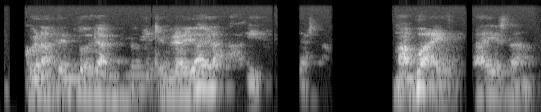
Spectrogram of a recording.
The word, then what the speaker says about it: Aguirre: que tiene cuando pronuncias el español con con acento en realidad era agir ya está magu ahí está magire fijaos como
